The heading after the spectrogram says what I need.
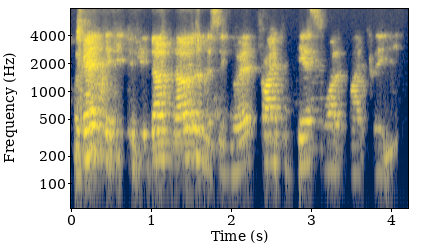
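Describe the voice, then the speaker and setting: A man's voice: fairly high pitch, brisk, a bit bright, slight background noise. Man teaching in an echoey room. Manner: coaxing, questioning students. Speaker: teacher leading a class. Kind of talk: interactive classroom talk. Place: classroom. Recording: echoey room, distant microphone.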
